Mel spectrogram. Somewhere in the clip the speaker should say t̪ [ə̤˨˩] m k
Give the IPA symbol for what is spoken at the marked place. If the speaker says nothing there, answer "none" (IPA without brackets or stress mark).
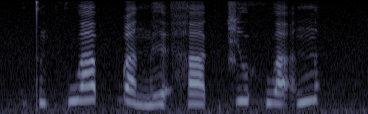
ə̰˧˨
